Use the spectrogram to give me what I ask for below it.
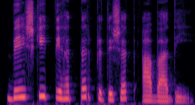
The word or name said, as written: तिहत्तर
